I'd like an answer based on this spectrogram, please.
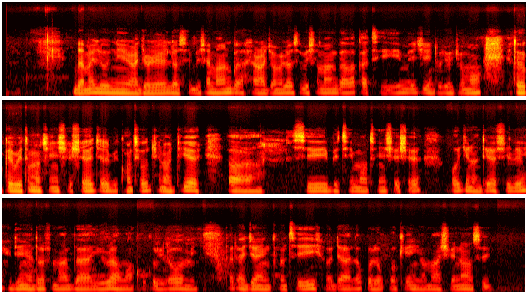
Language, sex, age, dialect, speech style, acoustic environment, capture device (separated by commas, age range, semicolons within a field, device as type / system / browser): Yoruba, male, 25-34, Nigeria - Nigerian Standard, relaxed, nature, mobile / Linux / Chrome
